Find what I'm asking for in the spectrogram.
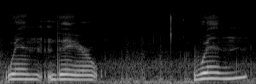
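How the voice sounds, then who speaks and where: A woman's voice: a little high, steady tone, drawn-out words, dark tone, a little hiss or hum. A woman reading a children's storybook aloud, stumbling and repeating phrases, with casual asides. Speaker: reader.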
